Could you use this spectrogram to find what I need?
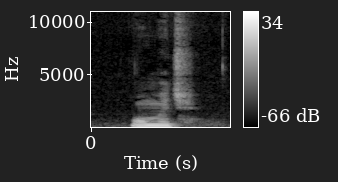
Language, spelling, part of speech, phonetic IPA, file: Polish, umyć, verb, [ˈũmɨt͡ɕ], LL-Q809 (pol)-umyć.wav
